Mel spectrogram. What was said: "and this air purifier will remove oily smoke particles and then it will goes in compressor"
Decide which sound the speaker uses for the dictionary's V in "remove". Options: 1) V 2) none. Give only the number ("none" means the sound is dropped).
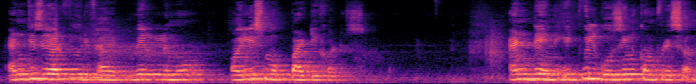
2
